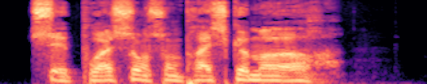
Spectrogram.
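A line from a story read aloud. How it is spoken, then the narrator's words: Big creature growling. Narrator (French): grogna un grand Norouquaille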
